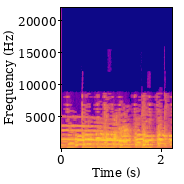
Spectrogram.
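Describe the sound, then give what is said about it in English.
A rooster crows loudly with a raspy, strongly harmonic, warbling call, broken into several linked segments over about two seconds. “Yeah, I'll wake you up. Woohoo! Rooster's in the studio.”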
